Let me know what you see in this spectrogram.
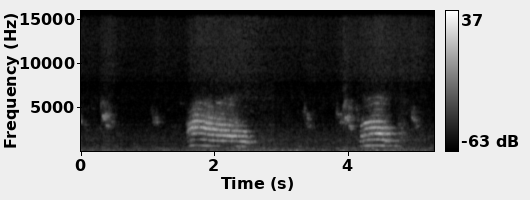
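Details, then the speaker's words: Male cat crying a lot one week after surgery, heard in the background: two drawn-out meows with soft chirps between them in a quiet room. "my cat had surgery last week and he's been crying a lot so you might know him in the background"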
